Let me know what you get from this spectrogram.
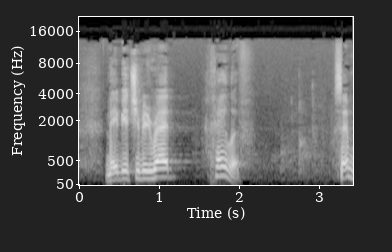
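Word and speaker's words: חלב: has to be written and has to be pronounced chalev, right? Chalev and not chalev.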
